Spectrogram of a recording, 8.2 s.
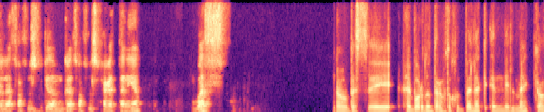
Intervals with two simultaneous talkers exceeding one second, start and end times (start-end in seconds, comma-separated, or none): none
